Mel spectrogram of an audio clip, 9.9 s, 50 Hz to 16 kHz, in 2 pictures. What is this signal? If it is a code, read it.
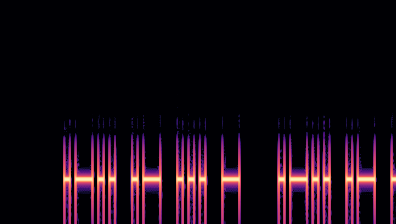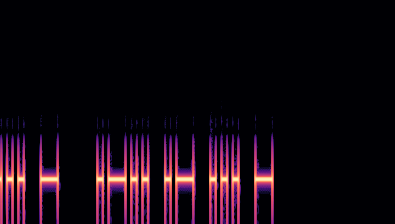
Morse code, heard as a keyed tone, about 17 wpm, 700 Hz. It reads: LAST LAST LAST
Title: Top 500 Words Repeated 17wpm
